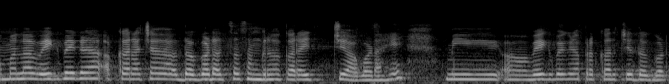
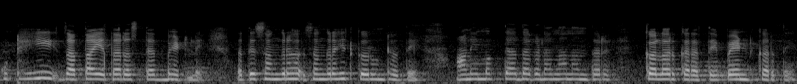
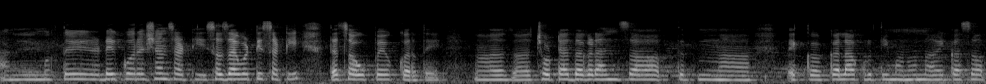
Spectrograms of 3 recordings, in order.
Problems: none marked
